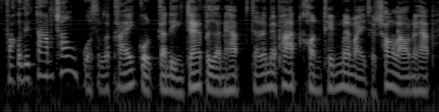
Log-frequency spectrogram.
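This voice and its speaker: A man's voice: medium pitch, big pitch swings, very fast, fairly bright tone. A male comedy host telling jokes in casual chat, teasing banter full of crude slang.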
